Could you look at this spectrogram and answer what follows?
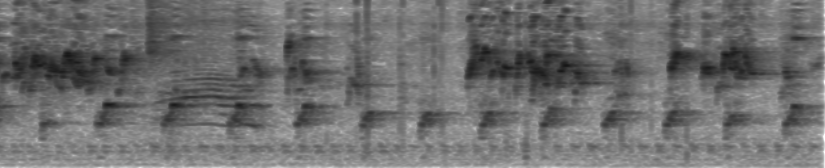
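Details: Red-whiskered bulbul beginning to sing in lively form, opening with a scratchy chatter, then delivering quick upward-flicking chirps about twice a second with occasional higher warbles.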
